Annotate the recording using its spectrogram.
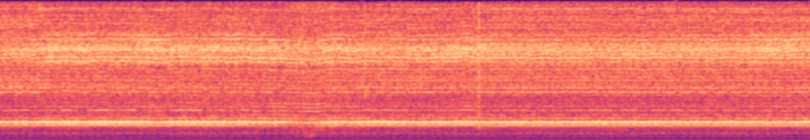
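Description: A sewing machine hums steadily.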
